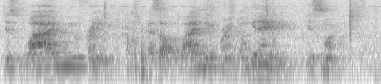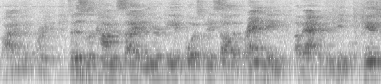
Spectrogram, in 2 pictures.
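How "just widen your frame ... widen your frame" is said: low, soft, measured advice; quiet, reassuring mentor tone; calm counsel. Retold or imitated. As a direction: gently settle a student down. Calming the student after challenging her.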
